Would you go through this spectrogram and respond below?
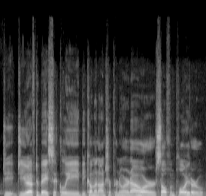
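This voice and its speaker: A man's voice: lowish voice, fairly even intonation, brisk, slight background noise. A man hosting a casual interview, asking short questions and murmuring agreement while listening. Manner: brief questions and quiet murmured backchannels. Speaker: host.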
